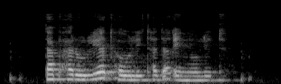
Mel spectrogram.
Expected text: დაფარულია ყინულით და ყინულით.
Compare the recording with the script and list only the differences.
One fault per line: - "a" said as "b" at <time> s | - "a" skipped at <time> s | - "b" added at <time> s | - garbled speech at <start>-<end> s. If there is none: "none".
- "ყინულით" said as "თოვლითა" at 1.1 s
